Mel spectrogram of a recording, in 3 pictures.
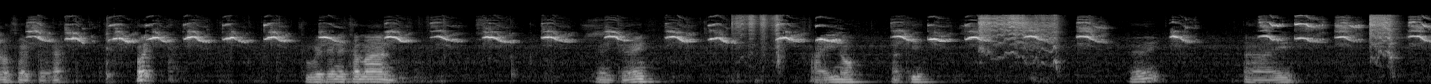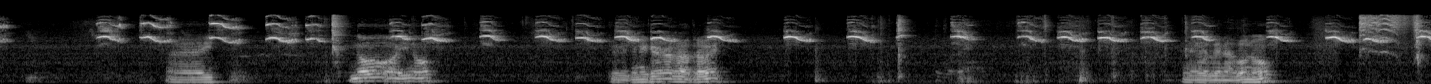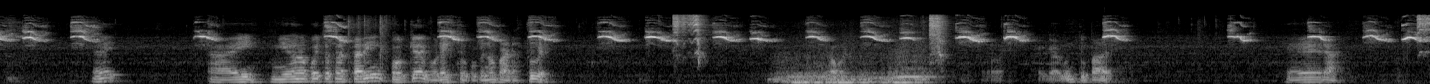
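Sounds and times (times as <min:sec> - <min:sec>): bird chick begging chirps: 0:00.0 - 0:29.8, 0:30.5 - 0:30.9, 0:31.8 - 0:40.0, 0:40.8 - 0:42.9.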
